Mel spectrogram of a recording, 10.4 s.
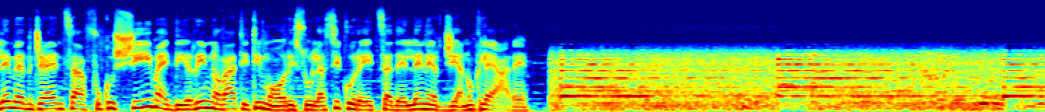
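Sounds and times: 
speech: 0.0 - 5.4
church bell tolling for Chernobyl disaster anniversary: 5.6 - 10.4.

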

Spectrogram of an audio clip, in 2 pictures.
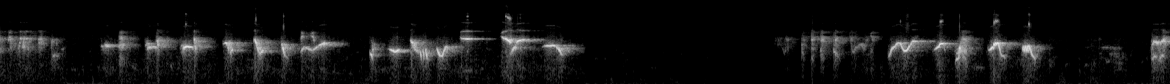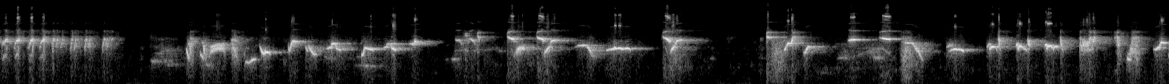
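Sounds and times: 
leafbird chattering whistled song: 0.0 - 5.9, 7.8 - 23.3.

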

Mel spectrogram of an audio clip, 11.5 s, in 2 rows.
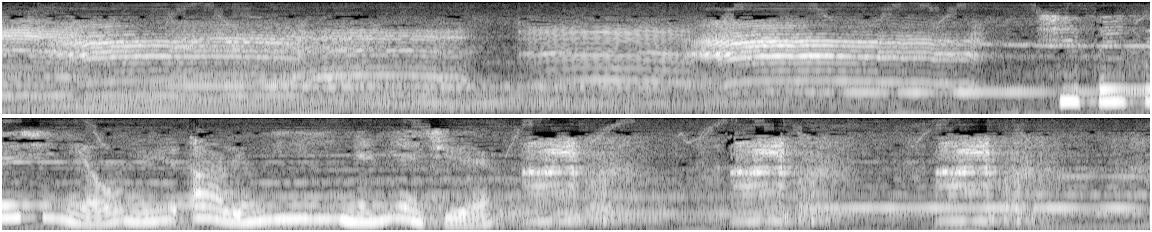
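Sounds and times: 
Pyrenean ibex bleating: 0.0 - 5.0, 8.3 - 8.8, 9.4 - 11.1
speech: 5.3 - 8.5.

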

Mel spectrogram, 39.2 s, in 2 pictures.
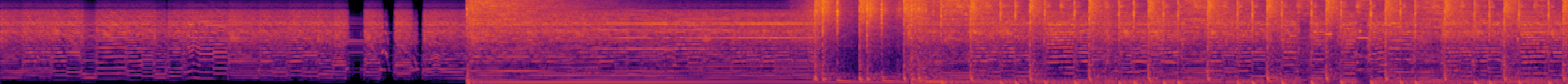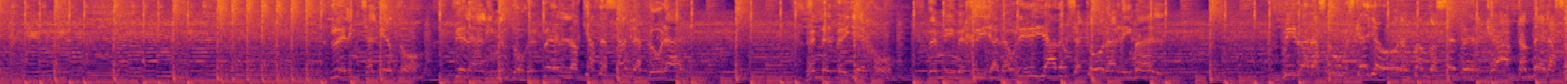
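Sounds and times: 
rock song playing on radio: 0.0 - 39.1.

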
